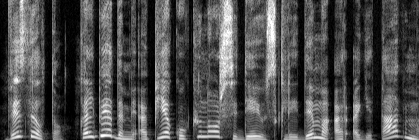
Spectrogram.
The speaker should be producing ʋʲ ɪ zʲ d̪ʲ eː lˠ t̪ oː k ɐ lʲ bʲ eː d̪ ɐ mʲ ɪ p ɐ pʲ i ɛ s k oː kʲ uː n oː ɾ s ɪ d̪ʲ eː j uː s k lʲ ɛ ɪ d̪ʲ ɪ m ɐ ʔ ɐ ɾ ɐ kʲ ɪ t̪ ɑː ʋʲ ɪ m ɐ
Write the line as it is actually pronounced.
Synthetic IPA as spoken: ʋʲ ɪ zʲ d̪ʲ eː lˠ t̪ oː k ɐ lʲ bʲ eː d̪ ɐ mʲ ɪ ʔ ɐ pʲ i ɛ k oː kʲ uː n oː ɾ s ɪ d̪ʲ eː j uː s k lʲ ɛ ɪ d̪ʲ ɪ m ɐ ʔ ɐ ɾ ɐ ɡʲ ɪ t̪ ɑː ʋʲ ɪ m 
